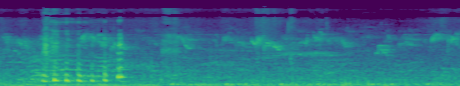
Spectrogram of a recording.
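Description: Small birds chirping, a steady scatter of short high chirps. About half a second in comes a brief, louder burst of a person's voice lasting about a second.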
